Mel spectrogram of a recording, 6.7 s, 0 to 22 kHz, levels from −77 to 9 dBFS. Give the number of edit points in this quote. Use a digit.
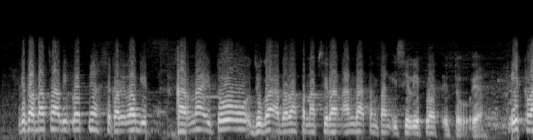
1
